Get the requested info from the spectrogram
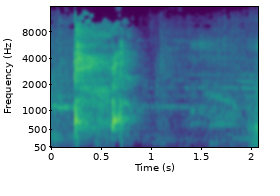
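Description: A person coughing twice in quick succession, then faint background music.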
